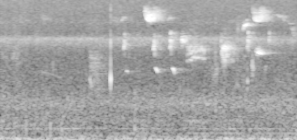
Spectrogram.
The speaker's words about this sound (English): Song sparrow song.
